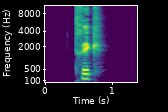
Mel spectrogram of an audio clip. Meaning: 1. trick 2. ruse 3. gimmick
- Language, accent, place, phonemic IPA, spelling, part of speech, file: German, Germany, Berlin, /tʁɪk/, Trick, noun, De-Trick.ogg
